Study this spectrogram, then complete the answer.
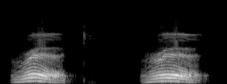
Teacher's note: Oke, di akhir diletupin.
